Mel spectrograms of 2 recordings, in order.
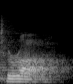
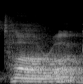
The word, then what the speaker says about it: Tara: the next one is tara tara so they're also equal ta and rob it's not tara and it's not torah it's tara can you say that with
